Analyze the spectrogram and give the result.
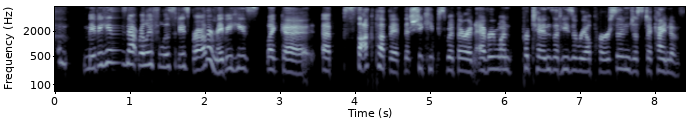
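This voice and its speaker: A woman with a high-pitched voice leads a casual group chat as host. The sound is close and dry, and the delivery is playful and conversational. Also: a little fast, dry recording. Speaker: host of a cast discussion panel. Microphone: close mic on a video call.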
